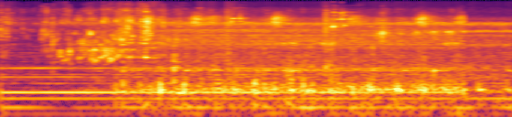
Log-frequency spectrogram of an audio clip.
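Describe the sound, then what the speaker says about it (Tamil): Water pours steadily into a pot for sambar with a continuous splashing rush, over a low background hum, close and fairly loud. "குழம்புக்கு தேவையான அளவு தண்ணியை ஊற்றி கொதிக்க வச்சிடலாம்"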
